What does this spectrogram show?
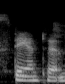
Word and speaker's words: Staunton: with ston right yeah did that pronounce that well Stanton that was pretty good that was pretty good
